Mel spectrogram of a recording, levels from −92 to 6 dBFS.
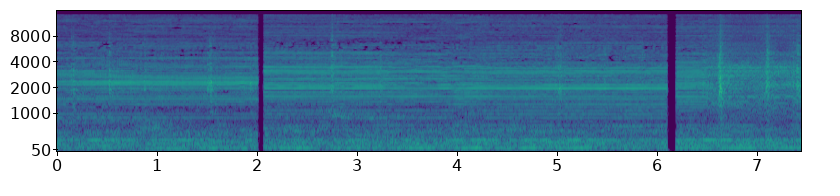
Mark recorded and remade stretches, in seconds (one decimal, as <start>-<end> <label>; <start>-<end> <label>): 0.0-6.5 recorded; 6.5-7.4 remade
